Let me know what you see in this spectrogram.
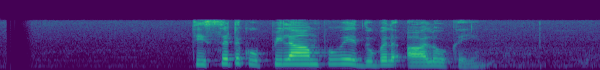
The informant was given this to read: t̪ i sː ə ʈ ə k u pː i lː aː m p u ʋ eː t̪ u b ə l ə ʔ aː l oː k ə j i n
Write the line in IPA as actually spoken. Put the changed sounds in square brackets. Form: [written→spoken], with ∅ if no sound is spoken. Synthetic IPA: t̪ i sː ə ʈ ə k u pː i [lː→l] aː m p u ʋ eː [t̪→d̪] u b ə l ə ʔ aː l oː k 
